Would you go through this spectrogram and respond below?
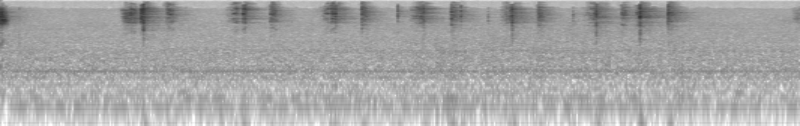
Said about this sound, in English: Always comb up and scissor several times.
